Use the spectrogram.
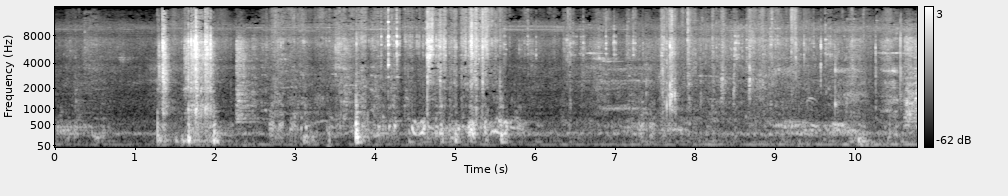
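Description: Soft cooing of Deshi Giribaz pigeons and their newly hatched young comes through amid rustling and scraping nearby, fairly quiet, with low murmured sounds around it.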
